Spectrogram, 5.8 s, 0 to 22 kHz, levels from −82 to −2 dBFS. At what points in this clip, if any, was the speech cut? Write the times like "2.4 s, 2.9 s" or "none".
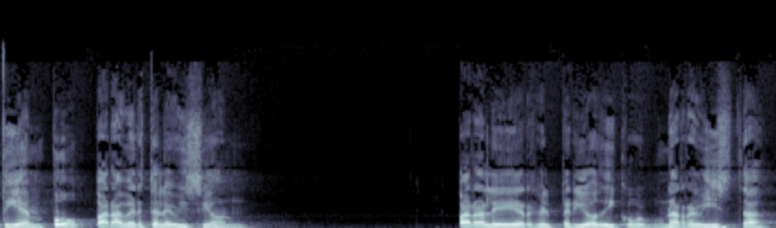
none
